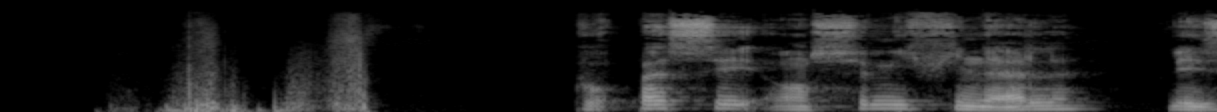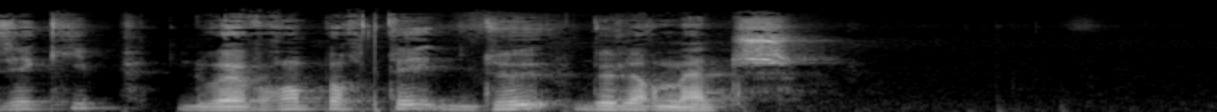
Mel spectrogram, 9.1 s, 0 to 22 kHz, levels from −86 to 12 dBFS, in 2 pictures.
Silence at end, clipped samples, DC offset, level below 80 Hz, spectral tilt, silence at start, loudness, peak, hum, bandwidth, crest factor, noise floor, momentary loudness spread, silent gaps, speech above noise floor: 1.5 s; under 0.1%; under 0.1%; -54 dBFS; -3 dB/octave; 0.6 s; -23 LUFS; -4 dBFS; none; 15 kHz; 24 dB; -80 dBFS; 22 LU; none; 56 dB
